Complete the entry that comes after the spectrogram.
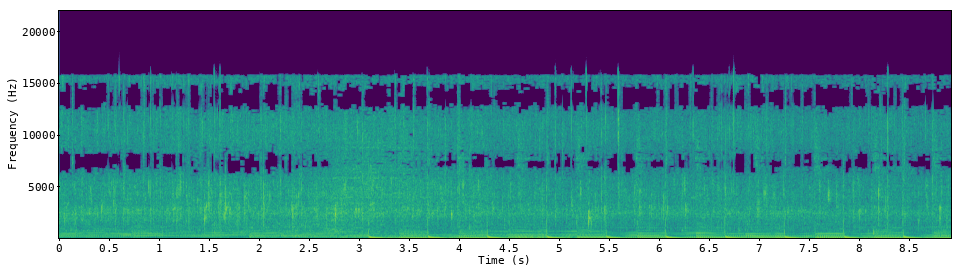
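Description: Potato slices sizzling as they fry in hot oil in a pan, stirred and turned with a wooden spatula. Background music plays under it, and a bass beat comes in about three seconds in.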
